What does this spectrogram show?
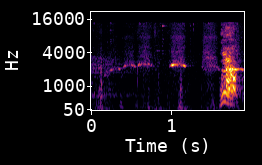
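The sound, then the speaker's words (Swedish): A person whistles a thin, steady high note that wavers faintly, then ends with a short, louder burst of sliding pitch that rises and falls. This is the whistling character Wojciech in the Swedish Radio Theatre's (Radioteatern) 2011 radio-drama version. No one speaks. “Karl ska få vissla tills han blir...”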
